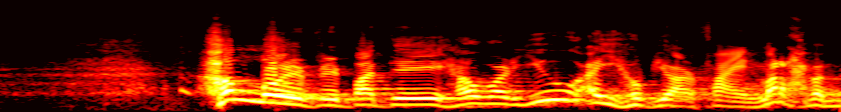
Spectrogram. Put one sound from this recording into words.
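A man speaks clearly and warmly into a close microphone.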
